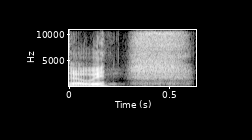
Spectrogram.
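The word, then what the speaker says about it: Eoghan: And Owen, it's a strange spelling of Owen, it's actually pronounced Owen.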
